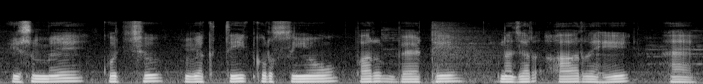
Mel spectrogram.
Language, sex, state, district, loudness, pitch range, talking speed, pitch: Hindi, male, Uttar Pradesh, Jalaun, -14 LUFS, 125-135 Hz, 85 wpm, 130 Hz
